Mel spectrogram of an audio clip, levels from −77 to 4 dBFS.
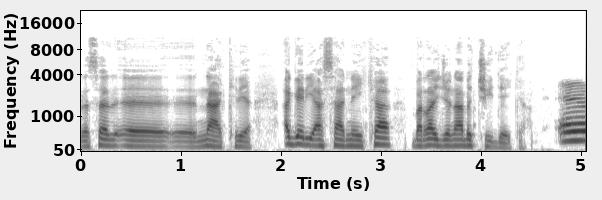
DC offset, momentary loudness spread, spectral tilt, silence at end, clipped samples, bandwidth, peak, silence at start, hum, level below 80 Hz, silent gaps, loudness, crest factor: under 0.1%; 9 LU; -5.5 dB/octave; 0 s; under 0.1%; 11.5 kHz; -6 dBFS; 0 s; none; -62 dBFS; none; -24 LUFS; 18 dB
